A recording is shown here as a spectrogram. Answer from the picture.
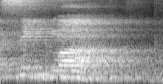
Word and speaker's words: sigma: This one sigma. How to pronounce this?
